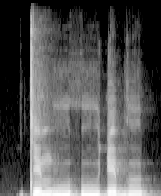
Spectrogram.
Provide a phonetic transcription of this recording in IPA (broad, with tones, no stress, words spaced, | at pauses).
tɛ˨muː˦huː˦˨ ɗɛ˨bʊ˦˨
